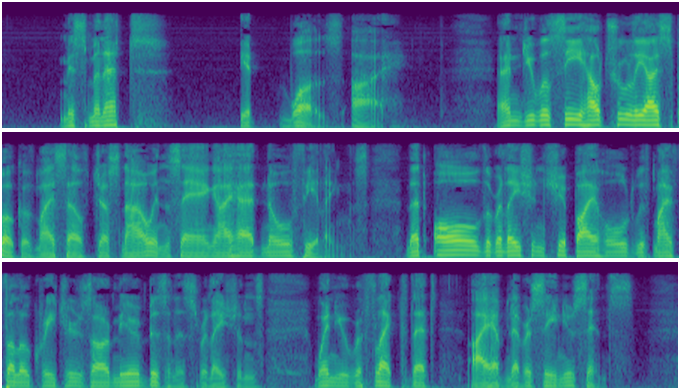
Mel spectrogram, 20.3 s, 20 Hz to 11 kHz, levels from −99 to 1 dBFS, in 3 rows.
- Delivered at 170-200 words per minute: No, average, 140 wpm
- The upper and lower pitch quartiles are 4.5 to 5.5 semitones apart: No, average, 3.6 semitones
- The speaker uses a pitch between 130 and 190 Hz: No, very low, 95 Hz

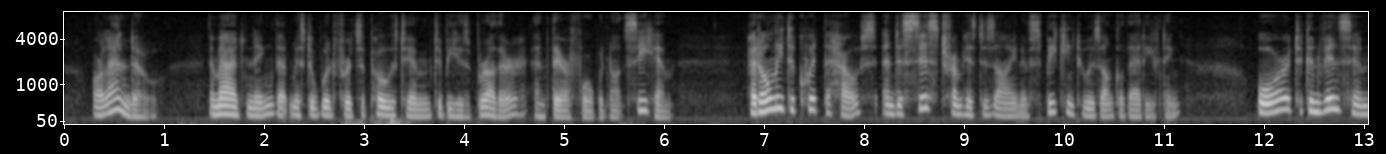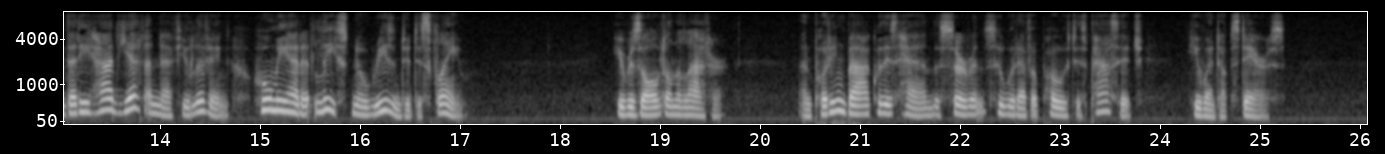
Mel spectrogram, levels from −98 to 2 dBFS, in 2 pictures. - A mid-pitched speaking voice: Yes, medium, 175 Hz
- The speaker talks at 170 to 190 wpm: Yes, average, 180 wpm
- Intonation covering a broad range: Yes, wide, 6.3 semitones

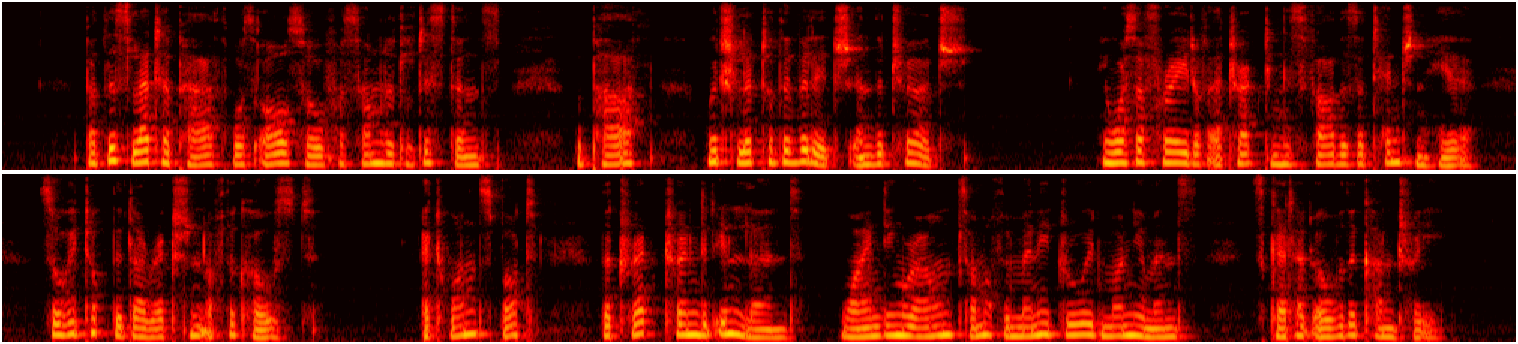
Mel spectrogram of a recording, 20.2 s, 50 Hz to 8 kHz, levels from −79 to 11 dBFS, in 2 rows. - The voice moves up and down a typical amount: Yes, average, 3.3 semitones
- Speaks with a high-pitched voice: No, medium, 170 Hz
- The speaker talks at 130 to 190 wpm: Yes, average, 165 wpm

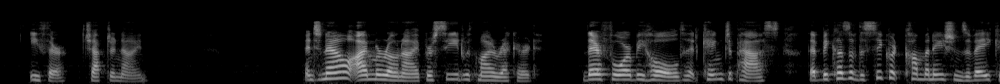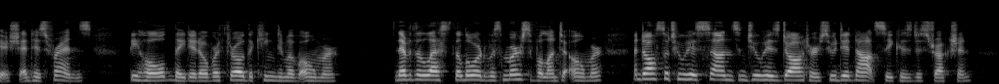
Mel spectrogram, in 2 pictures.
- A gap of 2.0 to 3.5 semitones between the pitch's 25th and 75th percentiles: No, average, 4.4 semitones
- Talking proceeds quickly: No, average, 180 wpm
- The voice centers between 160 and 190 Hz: No, high, 200 Hz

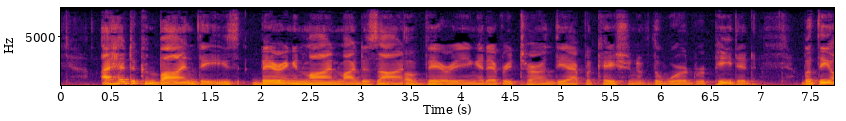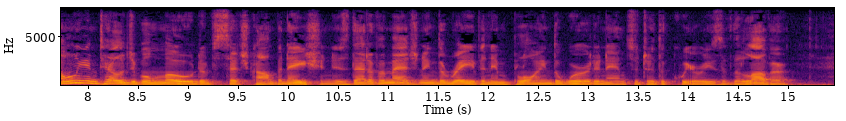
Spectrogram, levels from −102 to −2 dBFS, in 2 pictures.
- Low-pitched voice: Yes, low, 105 Hz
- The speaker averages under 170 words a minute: No, average, 180 wpm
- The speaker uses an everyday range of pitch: Yes, average, 4.0 semitones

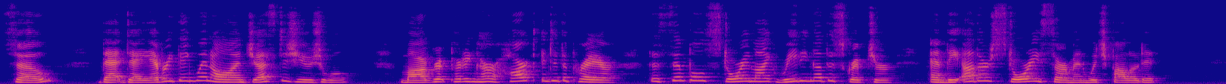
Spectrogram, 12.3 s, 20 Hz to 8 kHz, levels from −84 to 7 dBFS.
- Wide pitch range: Yes, wide, 6.3 semitones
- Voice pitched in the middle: No, high, 245 Hz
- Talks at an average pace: Yes, average, 150 wpm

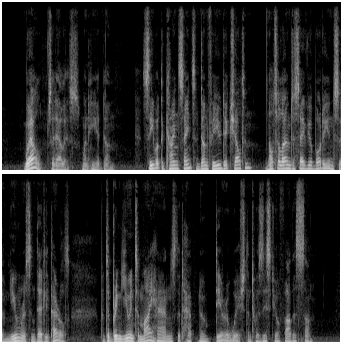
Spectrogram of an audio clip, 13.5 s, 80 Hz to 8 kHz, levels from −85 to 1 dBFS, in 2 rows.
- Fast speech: Yes, fast, 215 wpm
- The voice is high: No, low, 125 Hz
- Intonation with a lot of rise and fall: Yes, wide, 5.8 semitones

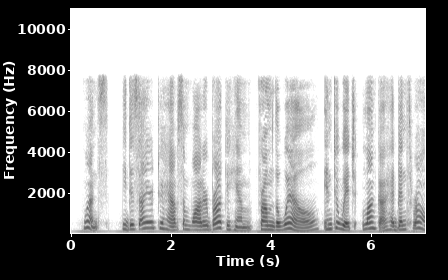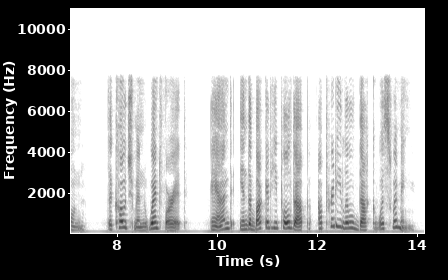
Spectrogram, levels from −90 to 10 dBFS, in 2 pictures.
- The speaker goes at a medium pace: Yes, average, 155 wpm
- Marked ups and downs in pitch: Yes, wide, 7.0 semitones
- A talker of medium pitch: No, high, 225 Hz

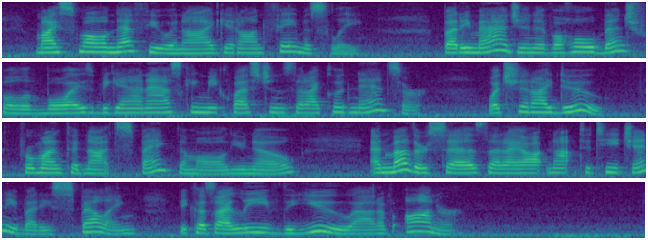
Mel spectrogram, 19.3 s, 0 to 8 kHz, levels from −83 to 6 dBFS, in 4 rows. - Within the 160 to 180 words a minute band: Yes, average, 175 wpm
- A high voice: Yes, high, 200 Hz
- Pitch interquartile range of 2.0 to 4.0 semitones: Yes, average, 3.2 semitones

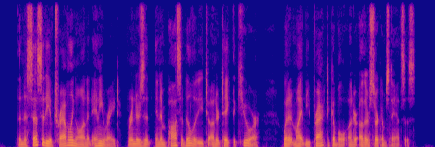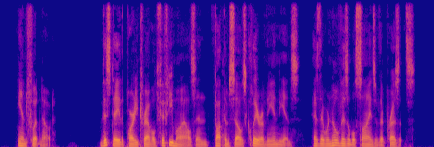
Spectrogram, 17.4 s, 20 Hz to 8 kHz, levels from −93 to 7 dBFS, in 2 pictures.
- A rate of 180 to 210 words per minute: No, average, 160 wpm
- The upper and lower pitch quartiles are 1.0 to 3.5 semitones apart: No, average, 4.1 semitones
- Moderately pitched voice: No, low, 105 Hz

